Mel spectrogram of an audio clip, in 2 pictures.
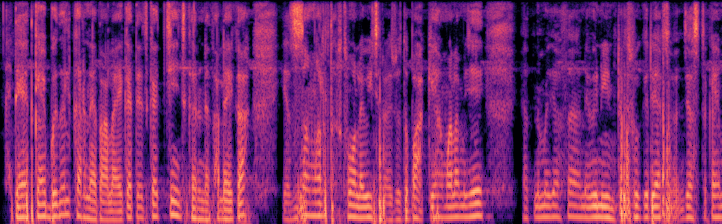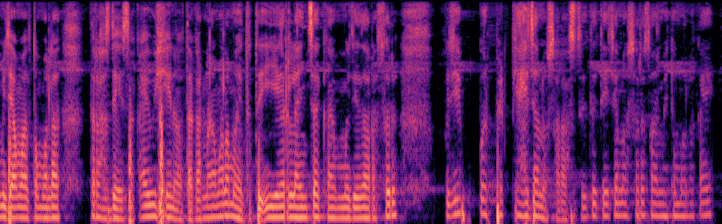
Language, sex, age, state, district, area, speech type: Marathi, male, 18-30, Maharashtra, Satara, rural, spontaneous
